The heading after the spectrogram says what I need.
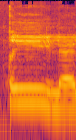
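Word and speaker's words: قيل: اس کو پڑھا وَإِذَا قِيلَ لَهُمْ، کیا ہے یہ؟ قِيلَ لَهُمْ، قاف کو موٹا پڑھیں گے کیونکہ یہ قاف ہمیشہ ہی موٹی پڑھی جاتی ہے، لیکن قاف کے بعد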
